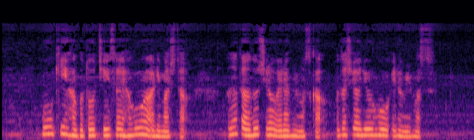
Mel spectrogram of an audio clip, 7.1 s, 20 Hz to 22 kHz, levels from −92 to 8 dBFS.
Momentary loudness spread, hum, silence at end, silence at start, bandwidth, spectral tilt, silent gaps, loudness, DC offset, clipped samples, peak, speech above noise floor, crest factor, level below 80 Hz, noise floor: 9 LU; none; 0.65 s; 0.15 s; 10.5 kHz; -8 dB/octave; none; -19 LUFS; under 0.1%; under 0.1%; -4 dBFS; 32 dB; 14 dB; -46 dBFS; -49 dBFS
